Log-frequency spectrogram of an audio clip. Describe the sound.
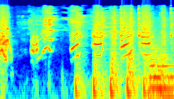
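A dog kept hidden in a house barks and yips in several short, high bursts, with a whimpering quality between them.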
